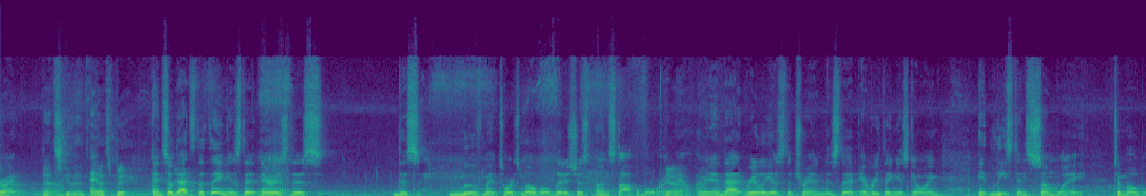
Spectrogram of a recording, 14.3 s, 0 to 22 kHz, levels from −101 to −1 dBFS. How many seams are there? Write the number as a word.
one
